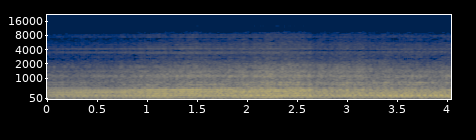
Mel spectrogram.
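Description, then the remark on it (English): A car engine rumbles steadily and loudly, a low droning roar with a faint rising whine as the vehicle pulls away and gathers speed, heading off for Angelo's on Stoker Street. No voices. “Ed Porter settled the hat lower on his ears and gripped the wheel harder, and we took off for Angelo's on Stoker Street.”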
